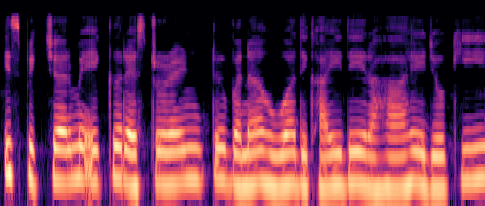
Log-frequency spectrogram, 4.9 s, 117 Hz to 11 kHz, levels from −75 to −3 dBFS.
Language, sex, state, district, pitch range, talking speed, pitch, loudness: Hindi, female, Haryana, Charkhi Dadri, 185-210 Hz, 160 wpm, 195 Hz, -14 LUFS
